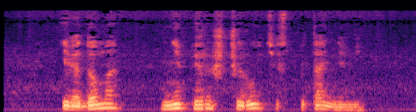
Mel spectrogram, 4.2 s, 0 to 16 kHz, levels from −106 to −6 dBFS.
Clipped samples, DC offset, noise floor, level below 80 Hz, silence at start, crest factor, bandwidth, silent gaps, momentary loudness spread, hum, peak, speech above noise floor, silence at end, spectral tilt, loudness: under 0.1%; under 0.1%; -57 dBFS; -46 dBFS; 0.6 s; 18 dB; 11.5 kHz; none; 13 LU; none; -4 dBFS; 36 dB; 0.55 s; -7 dB/octave; -22 LUFS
